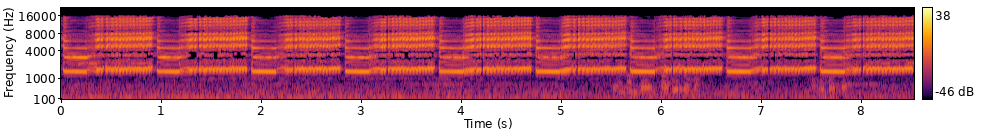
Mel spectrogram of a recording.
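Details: Cicada, locally called tonggeret, heard on 21 August 2020. A piercing, steady whistle-like buzz with brief breaks roughly every second. Faint lower sounds appear near the end under the insect's constant drone.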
